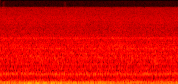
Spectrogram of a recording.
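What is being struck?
Nothing is struck.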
